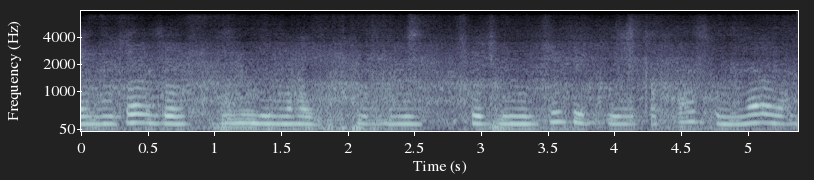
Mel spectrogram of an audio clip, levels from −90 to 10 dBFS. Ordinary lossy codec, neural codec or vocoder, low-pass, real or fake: none; codec, 24 kHz, 1.2 kbps, DualCodec; 7.2 kHz; fake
